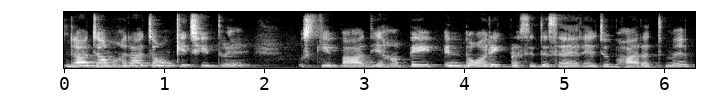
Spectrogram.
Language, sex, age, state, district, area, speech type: Hindi, female, 30-45, Madhya Pradesh, Bhopal, urban, spontaneous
